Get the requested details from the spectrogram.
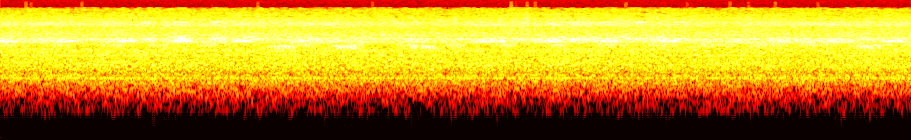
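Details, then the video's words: Bell cricket singing as night gradually brightens toward dawn: a thin, high, ringing tone in short repeated pulses, steady throughout, over a constant broad hiss of background noise. "bell cricket Cry of falling insects"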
